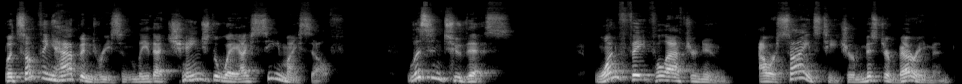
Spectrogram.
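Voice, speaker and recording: Animated man reading a children's story. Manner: expressive storybook narration with sing-song pitch swings. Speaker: teacher and children's entertainer. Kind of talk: children's read-aloud.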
